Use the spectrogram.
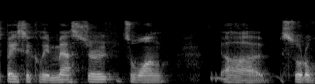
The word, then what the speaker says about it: Zhuang: Well, it's a book about Chuang Tzu, and I know the pronunciation for that name is a little tricky for the Western audience. Yeah. Zhuang is the surname of this particular master, family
